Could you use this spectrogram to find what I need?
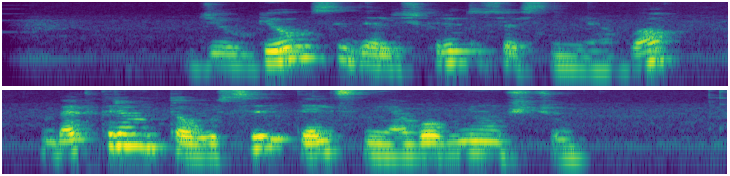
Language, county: Lithuanian, Kaunas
